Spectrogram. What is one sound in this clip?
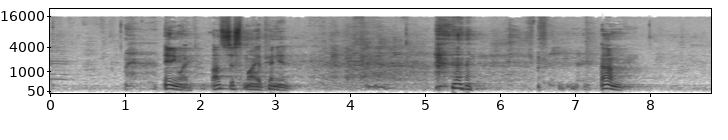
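A middle-aged man speaks with emotion through a microphone.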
